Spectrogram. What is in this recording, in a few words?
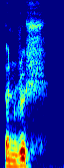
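"An Ruis", Scottish Gaelic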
